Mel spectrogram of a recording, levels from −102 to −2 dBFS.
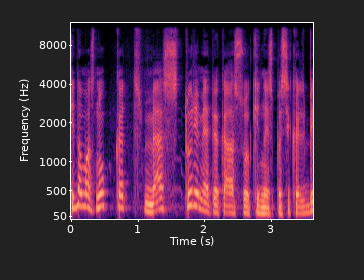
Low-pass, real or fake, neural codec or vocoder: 10.8 kHz; fake; vocoder, 44.1 kHz, 128 mel bands every 512 samples, BigVGAN v2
